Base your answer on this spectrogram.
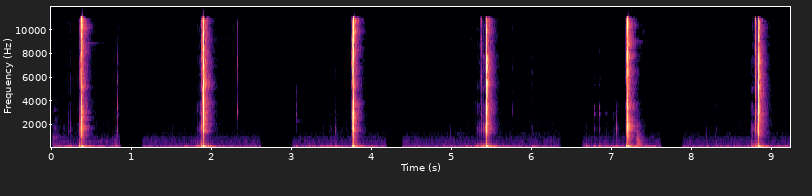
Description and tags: Flipping a light switch. Recorded with the Neumann TLM-102. Enjoy!
flipping, light-switch, close, light, dry, switch, flip, field-recording, toggle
